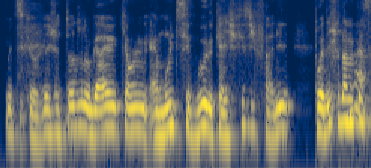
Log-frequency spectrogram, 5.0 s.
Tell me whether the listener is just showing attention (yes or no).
yes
